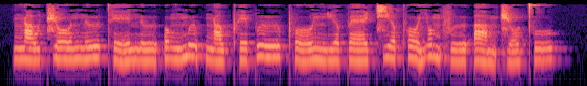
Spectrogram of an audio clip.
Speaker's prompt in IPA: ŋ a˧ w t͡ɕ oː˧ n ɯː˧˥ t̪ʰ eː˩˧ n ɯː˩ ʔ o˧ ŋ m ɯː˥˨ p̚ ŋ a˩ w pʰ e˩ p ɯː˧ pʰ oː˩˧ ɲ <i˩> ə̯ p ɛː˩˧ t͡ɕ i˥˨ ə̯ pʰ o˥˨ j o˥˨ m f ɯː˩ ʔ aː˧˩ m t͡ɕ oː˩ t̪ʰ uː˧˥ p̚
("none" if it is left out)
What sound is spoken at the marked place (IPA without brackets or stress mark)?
i˩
